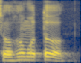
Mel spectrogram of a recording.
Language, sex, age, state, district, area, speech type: Odia, male, 30-45, Odisha, Balasore, rural, read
